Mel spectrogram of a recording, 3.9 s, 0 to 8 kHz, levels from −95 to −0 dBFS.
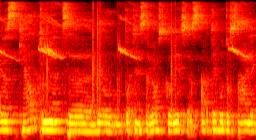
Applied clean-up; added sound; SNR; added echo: none; Fireworks; 13 dB; reverberation time 0.6 s.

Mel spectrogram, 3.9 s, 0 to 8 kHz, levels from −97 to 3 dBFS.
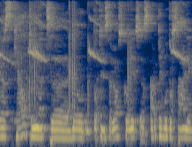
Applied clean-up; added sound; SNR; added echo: classical method WPE with log-MMSE.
